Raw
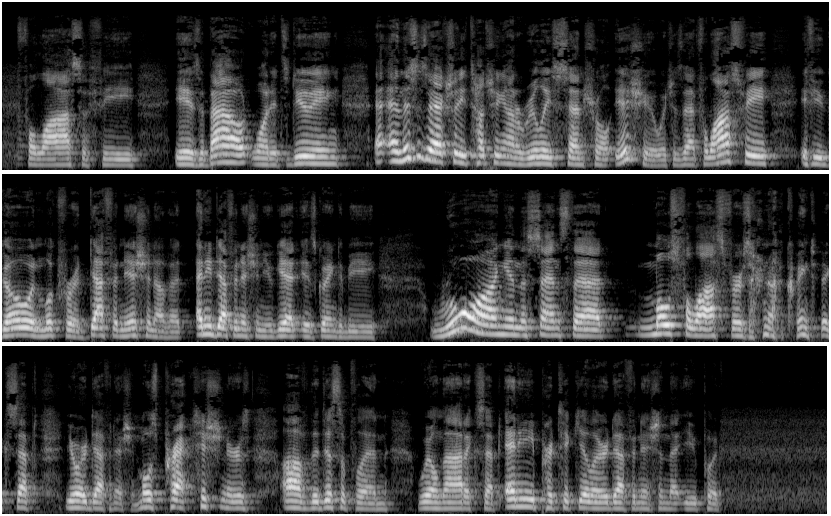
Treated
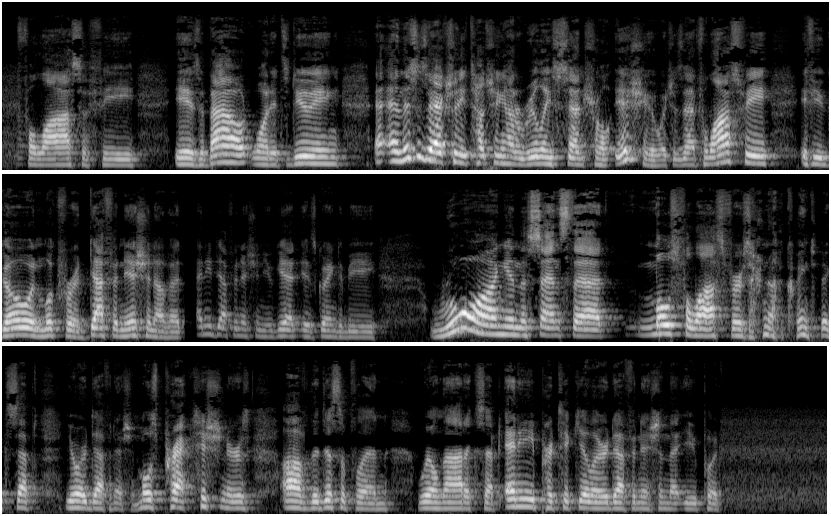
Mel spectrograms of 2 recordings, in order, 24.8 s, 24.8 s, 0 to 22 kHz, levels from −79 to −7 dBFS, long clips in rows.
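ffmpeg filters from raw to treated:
ffmpeg -i in.wav -filter_complex "[0:a]asplit=3[link_01][link_02][link_03];[link_01]afade=type=out:start_time=4.1:duration=0.02[link_04];[link_02]aphaser=in_gain=1:out_gain=1:delay=4.6:decay=0.48:speed=2:type=triangular,afade=type=in:start_time=4.1:duration=0.02,afade=type=out:start_time=7.07:duration=0.02[link_05];[link_03]afade=type=in:start_time=7.07:duration=0.02[link_06];[link_04][link_05][link_06]amix=inputs=3:normalize=0,asettb=1/sr,asplit=3[link_07][link_08][link_09];[link_07]atrim=end=13.554[link_10];[link_08]atrim=start=13.55:end=14.84,asetpts=PTS-STARTPTS,afade=type=in:duration=0.004:curve=qsin,afade=type=out:start_time=1.286:duration=0.004:curve=qsin,bass=frequency=250:gain=-9,treble=frequency=4000:gain=11[link_11];[link_09]atrim=start=14.836[link_12];[link_10][link_11]acrossfade=duration=0.004:curve1=hsin:curve2=qsin[link_13];[link_13][link_12]acrossfade=duration=0.004:curve1=qsin:curve2=hsin,asettb=1/sr,asplit=3[link_14][link_15][link_16];[link_14]atrim=end=15.854[link_17];[link_15]atrim=start=15.85:end=18.02,asetpts=PTS-STARTPTS,afade=type=in:duration=0.004:curve=qsin,afade=type=out:start_time=2.166:duration=0.004:curve=qsin,equalizer=frequency=1900:width_type=o:width=0.48:gain=-15[link_18];[link_16]atrim=start=18.016[link_19];[link_17][link_18]acrossfade=duration=0.004:curve1=hsin:curve2=qsin[link_20];[link_20][link_19]acrossfade=duration=0.004:curve1=qsin:curve2=hsin,asettb=1/sr,asplit=3[link_21][link_22][link_23];[link_21]atrim=end=19.564[link_24];[link_22]atrim=start=19.56:end=21.43,asetpts=PTS-STARTPTS,afade=type=in:duration=0.004:curve=qsin,afade=type=out:start_time=1.866:duration=0.004:curve=qsin,asuperstop=centerf=2200:order=8:qfactor=2[link_25];[link_23]atrim=start=21.426[link_26];[link_24][link_25]acrossfade=duration=0.004:curve1=hsin:curve2=qsin[link_27];[link_27][link_26]acrossfade=duration=0.004:curve1=qsin:curve2=hsin,asplit=2[link_28][link_29];[link_28]atrim=end=10.09,asetpts=PTS-STARTPTS,afade=type=out:start_time=10.086:duration=0.004:curve=hsin:silence=0.0668344[link_30];[link_29]atrim=start=10.09,asetpts=PTS-STARTPTS,afade=type=in:duration=2.82:silence=0.0668344[link_31];[link_30][link_31]concat=n=2:v=0:a=1" out.wav

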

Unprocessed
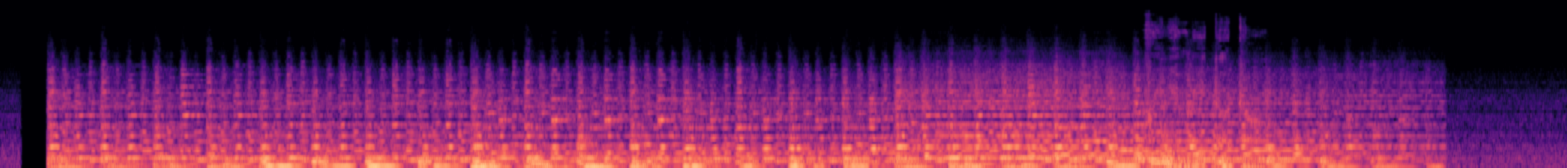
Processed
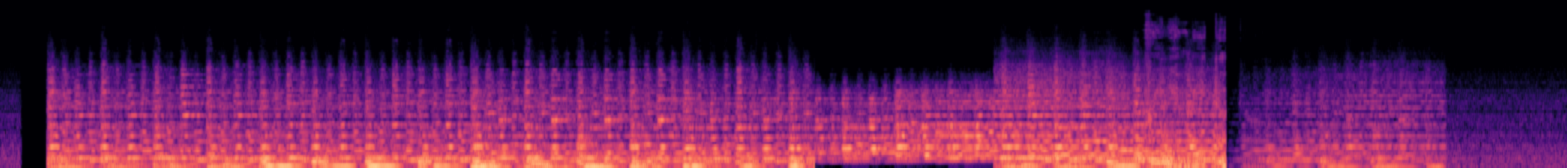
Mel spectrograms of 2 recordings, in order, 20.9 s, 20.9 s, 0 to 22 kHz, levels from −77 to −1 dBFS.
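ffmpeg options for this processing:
ffmpeg -i in.wav -filter_complex "[0:a]asettb=1/sr,asplit=3[link_01][link_02][link_03];[link_01]atrim=end=6.384[link_04];[link_02]atrim=start=6.38:end=8.77,asetpts=PTS-STARTPTS,afade=type=in:duration=0.004:curve=qsin,afade=type=out:start_time=2.386:duration=0.004:curve=qsin,bandreject=frequency=4200:width=12[link_05];[link_03]atrim=start=8.766[link_06];[link_04][link_05]acrossfade=duration=0.004:curve1=hsin:curve2=qsin[link_07];[link_07][link_06]acrossfade=duration=0.004:curve1=qsin:curve2=hsin,asettb=1/sr,asplit=3[link_08][link_09][link_10];[link_08]atrim=end=10.864[link_11];[link_09]atrim=start=10.86:end=13.25,asetpts=PTS-STARTPTS,afade=type=in:duration=0.004:curve=qsin,afade=type=out:start_time=2.386:duration=0.004:curve=qsin,highpass=frequency=320:width=0.5412,highpass=frequency=320:width=1.3066,equalizer=frequency=340:width_type=q:width=4:gain=5,equalizer=frequency=910:width_type=q:width=4:gain=6,equalizer=frequency=1400:width_type=q:width=4:gain=-5,lowpass=frequency=2100:width=0.5412,lowpass=frequency=2100:width=1.3066[link_12];[link_10]atrim=start=13.246[link_13];[link_11][link_12]acrossfade=duration=0.004:curve1=hsin:curve2=qsin[link_14];[link_14][link_13]acrossfade=duration=0.004:curve1=qsin:curve2=hsin,asplit=2[link_15][link_16];[link_15]atrim=end=16.35,asetpts=PTS-STARTPTS,afade=type=out:start_time=16.346:duration=0.004:curve=hsin[link_17];[link_16]atrim=start=16.35,asetpts=PTS-STARTPTS,afade=type=in:duration=2.18[link_18];[link_17][link_18]concat=n=2:v=0:a=1" out.wav

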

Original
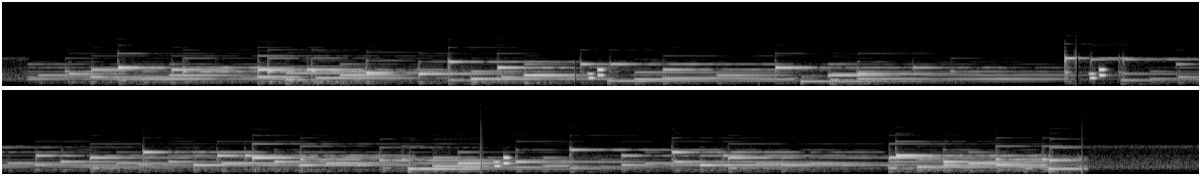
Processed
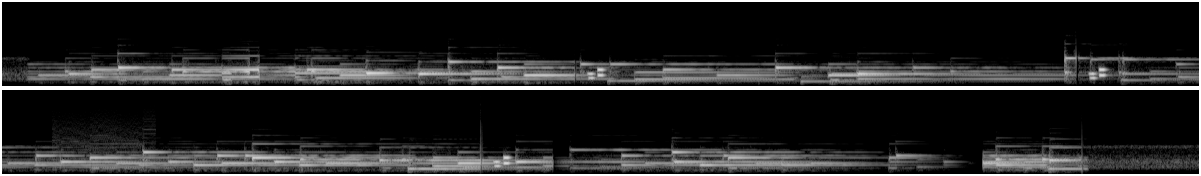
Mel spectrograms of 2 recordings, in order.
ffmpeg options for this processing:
ffmpeg -i in.wav -filter_complex "[0:a]asettb=1/sr,asplit=3[link_01][link_02][link_03];[link_01]atrim=end=5.774[link_04];[link_02]atrim=start=5.77:end=7.07,asetpts=PTS-STARTPTS,afade=type=in:duration=0.004:curve=qsin,afade=type=out:start_time=1.296:duration=0.004:curve=qsin,equalizer=frequency=2200:width=2.2:gain=-14[link_05];[link_03]atrim=start=7.066[link_06];[link_04][link_05]acrossfade=duration=0.004:curve1=hsin:curve2=qsin[link_07];[link_07][link_06]acrossfade=duration=0.004:curve1=qsin:curve2=hsin,asettb=1/sr,asplit=3[link_08][link_09][link_10];[link_08]atrim=end=12.474[link_11];[link_09]atrim=start=12.47:end=13.51,asetpts=PTS-STARTPTS,afade=type=in:duration=0.004:curve=qsin,afade=type=out:start_time=1.036:duration=0.004:curve=qsin,aeval=exprs='val(0)+0.5*0.0141*sgn(val(0))':channel_layout=same[link_12];[link_10]atrim=start=13.506[link_13];[link_11][link_12]acrossfade=duration=0.004:curve1=hsin:curve2=qsin[link_14];[link_14][link_13]acrossfade=duration=0.004:curve1=qsin:curve2=hsin,asplit=5[link_15][link_16][link_17][link_18][link_19];[link_15]atrim=end=2.202[link_20];[link_16]atrim=start=2.198:end=2.932,asetpts=PTS-STARTPTS,areverse[link_21];[link_17]atrim=start=2.928:end=17.48,asetpts=PTS-STARTPTS,afade=type=out:start_time=14.548:duration=0.004:curve=hsin[link_22];[link_18]atrim=start=17.48:end=21.78,asetpts=PTS-STARTPTS,afade=type=in:duration=0.7,afade=type=out:start_time=2.47:duration=1.83:curve=qua[link_23];[link_19]atrim=start=21.78,asetpts=PTS-STARTPTS,afade=type=in:duration=0.004:curve=hsin[link_24];[link_20][link_21]acrossfade=duration=0.004:curve1=hsin:curve2=hsin[link_25];[link_22][link_23][link_24]concat=n=3:v=0:a=1[link_26];[link_25][link_26]acrossfade=duration=0.004:curve1=hsin:curve2=hsin,highpass=frequency=280:poles=1,equalizer=frequency=610:width_type=o:width=0.57:gain=7,volume=-2.5dB" out.wav

